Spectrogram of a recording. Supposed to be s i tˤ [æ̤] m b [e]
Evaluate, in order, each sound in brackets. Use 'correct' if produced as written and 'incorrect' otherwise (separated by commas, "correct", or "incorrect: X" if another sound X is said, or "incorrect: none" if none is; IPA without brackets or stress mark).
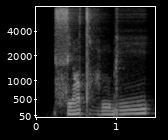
correct, incorrect: i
